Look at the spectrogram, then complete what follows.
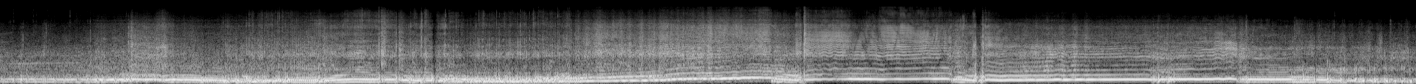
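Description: Mazda RX-7 Group B rally car's naturally aspirated 13B rotary engine driven hard past at speed, loud throughout. The revs climb and fall several times, with sudden short drops in the second half.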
